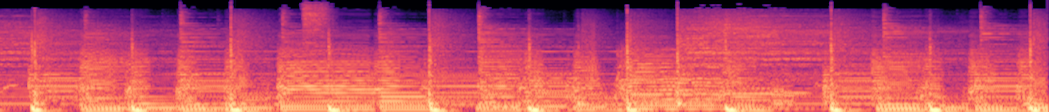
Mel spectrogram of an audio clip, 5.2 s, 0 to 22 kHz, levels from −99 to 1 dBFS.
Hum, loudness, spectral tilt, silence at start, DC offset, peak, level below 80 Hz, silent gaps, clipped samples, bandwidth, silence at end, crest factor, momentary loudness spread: none; -13 LUFS; -5 dB/octave; 0 s; under 0.1%; 0 dBFS; -16 dBFS; none; under 0.1%; 19 kHz; 0 s; 12 dB; 3 LU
